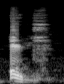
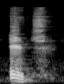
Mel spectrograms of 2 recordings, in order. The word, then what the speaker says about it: edge: Pronounce with me. Handsome, handsome. Edge, edge.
